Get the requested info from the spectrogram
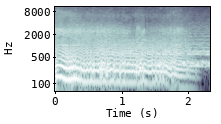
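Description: A cartoon elephant's fart sound effect: one long, loud fart whose pitch drops at first, then holds low and steady before stopping near the end.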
